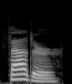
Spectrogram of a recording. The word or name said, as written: fatter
